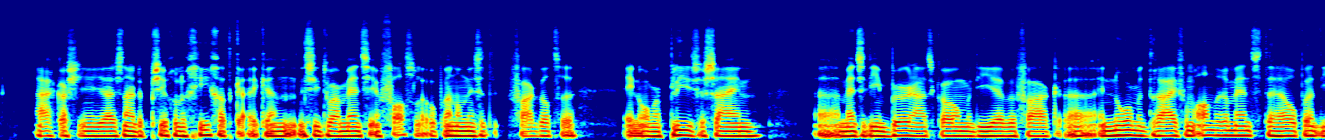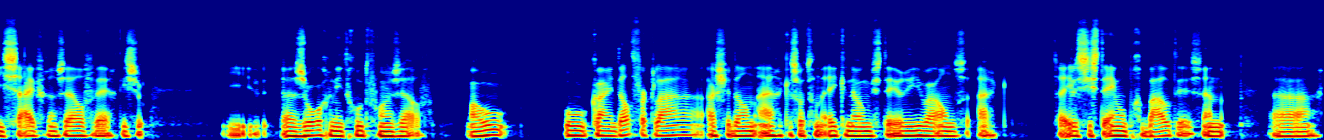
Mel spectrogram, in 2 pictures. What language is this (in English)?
Dutch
